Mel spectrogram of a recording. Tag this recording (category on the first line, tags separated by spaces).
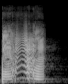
Sound effects > Other
fart flatulence gas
